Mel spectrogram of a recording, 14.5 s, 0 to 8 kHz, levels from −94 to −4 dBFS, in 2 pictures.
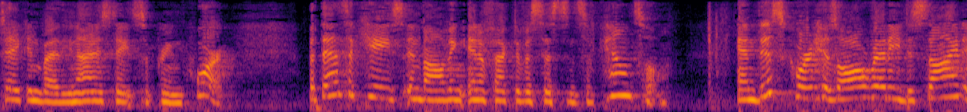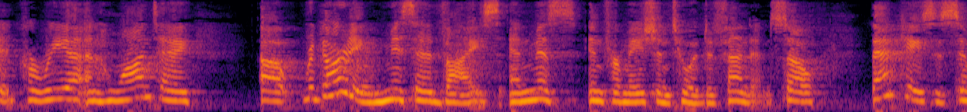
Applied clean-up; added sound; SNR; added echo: none; none; none; none.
